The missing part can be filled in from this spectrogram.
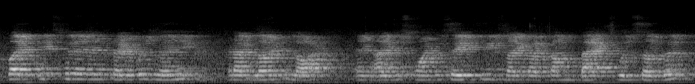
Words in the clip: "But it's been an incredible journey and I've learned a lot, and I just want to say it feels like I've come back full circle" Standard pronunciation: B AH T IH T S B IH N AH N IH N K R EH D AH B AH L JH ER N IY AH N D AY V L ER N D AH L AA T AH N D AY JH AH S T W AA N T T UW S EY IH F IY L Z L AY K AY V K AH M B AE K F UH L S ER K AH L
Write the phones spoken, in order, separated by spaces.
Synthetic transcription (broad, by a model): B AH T IH T S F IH L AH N IH N K R EH D AH B AH L JH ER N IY AH N D AY V L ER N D AH L AA T AH N D AY JH AH S T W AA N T T UW S EY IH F IY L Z L AY K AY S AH M B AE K F UH L S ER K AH L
